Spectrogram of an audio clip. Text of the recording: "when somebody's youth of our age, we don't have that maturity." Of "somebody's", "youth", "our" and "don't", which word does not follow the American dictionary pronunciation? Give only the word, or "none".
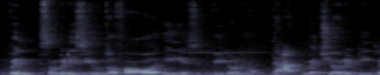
youth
